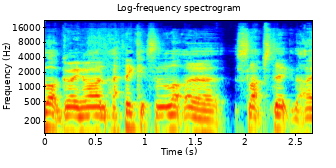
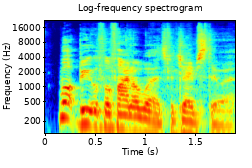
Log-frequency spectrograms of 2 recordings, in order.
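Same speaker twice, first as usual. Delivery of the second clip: ordinary delivery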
